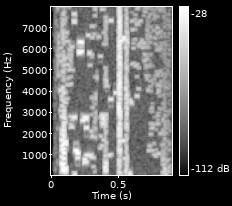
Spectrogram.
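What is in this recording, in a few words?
"аскисянь", Komi, female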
